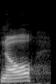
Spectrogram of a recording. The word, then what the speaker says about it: NUL: N U L pronounced null is just the null terminator back/zero.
